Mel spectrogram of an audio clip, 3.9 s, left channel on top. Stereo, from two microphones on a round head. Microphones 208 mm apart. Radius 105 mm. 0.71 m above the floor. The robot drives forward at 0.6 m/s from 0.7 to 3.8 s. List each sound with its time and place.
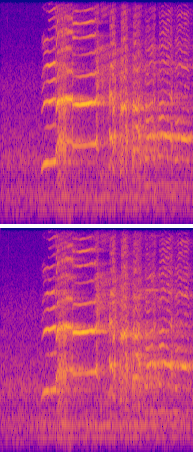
0.8 s crying: 25° left (ahead or behind), 0.7 m; by 3.8 s 5° left (ahead or behind), 2.5 m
